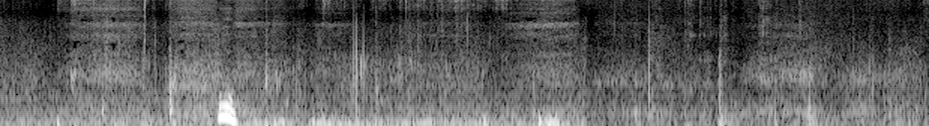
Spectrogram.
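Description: Irregular knocks, taps and rustles as a smallmouth bass is brought aboard a small boat and handled on its carpeted deck, with a few low thuds in the middle. One short exhaled 'whew' comes about a second and a half in.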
